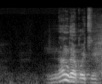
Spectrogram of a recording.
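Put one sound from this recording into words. A young man exclaims loudly and briefly.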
